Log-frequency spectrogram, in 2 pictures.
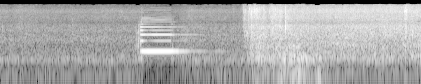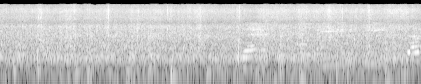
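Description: A swim-race start signal sounds once, a short loud tone about a second and a half in. About a second later, splashing water rises sharply and goes on steadily as the field dives in and swims freestyle.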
